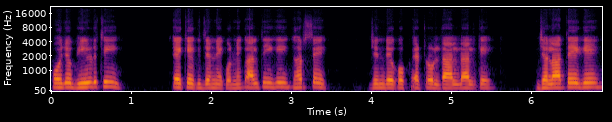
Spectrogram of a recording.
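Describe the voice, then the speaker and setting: A woman in her fifties gives a grave, steady personal testimony in an interview, telling it in short phrases. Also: medium pitch, clean tone, no room sound. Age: 50s. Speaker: survivor interviewee.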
